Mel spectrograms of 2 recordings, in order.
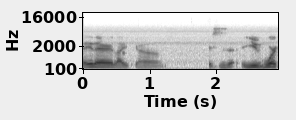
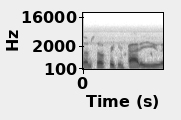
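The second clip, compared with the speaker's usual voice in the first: put-on tearful crying voice. Retelling a father crying over the phone: imitating a crying dad. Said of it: "he started crying over the phone".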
